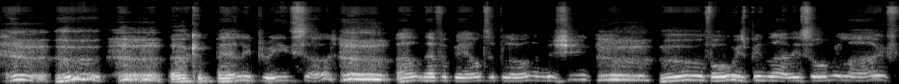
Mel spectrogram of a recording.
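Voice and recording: Using a put-on character voice, a man speaks high and wheezy at a fairly slow pace with hardly any pauses. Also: ordinary pitch variation.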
